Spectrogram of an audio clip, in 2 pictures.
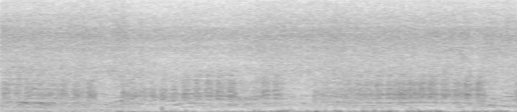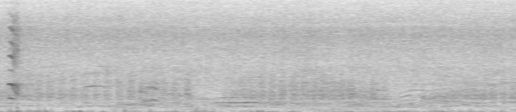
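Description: Steady outdoor background hiss with faint distant voices and scattered faint calls. About five seconds in comes one short, sharp call that sweeps downward in pitch.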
